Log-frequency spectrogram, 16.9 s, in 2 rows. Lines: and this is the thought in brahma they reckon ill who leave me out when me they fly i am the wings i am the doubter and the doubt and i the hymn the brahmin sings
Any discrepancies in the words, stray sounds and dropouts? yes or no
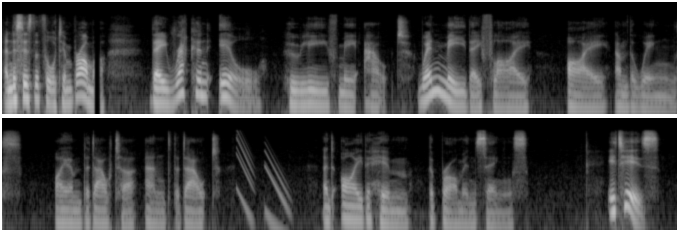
yes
